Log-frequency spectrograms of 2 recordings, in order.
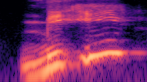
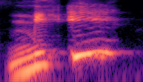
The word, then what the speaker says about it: Mỹ: It's pronounced like ma, Ma? And the best part is that the word for America in Vietnamese uses this tone. Mỹ, God bless, Mỹ.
